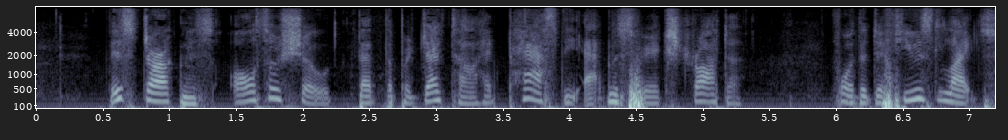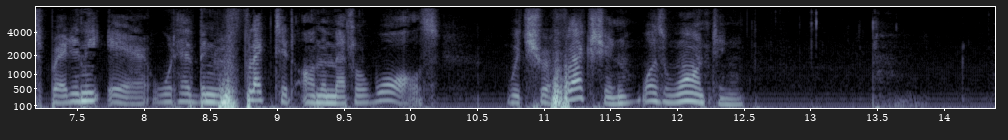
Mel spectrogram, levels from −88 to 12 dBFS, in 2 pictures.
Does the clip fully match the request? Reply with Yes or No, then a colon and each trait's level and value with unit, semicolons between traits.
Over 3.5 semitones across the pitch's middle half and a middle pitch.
Yes: average, 4.1 semitones; medium, 175 Hz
